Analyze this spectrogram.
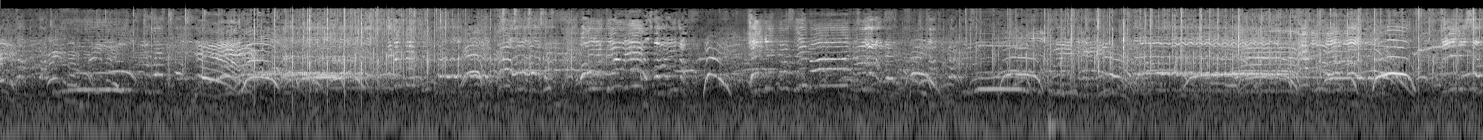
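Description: A woman sings loudly through outdoor loudspeakers.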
